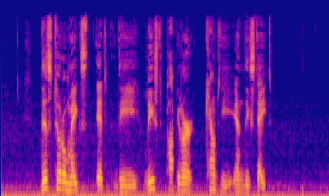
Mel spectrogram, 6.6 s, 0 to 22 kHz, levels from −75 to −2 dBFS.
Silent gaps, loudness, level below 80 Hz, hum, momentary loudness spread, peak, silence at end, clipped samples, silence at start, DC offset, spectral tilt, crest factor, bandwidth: none; -17 LUFS; -30 dBFS; none; 21 LU; -2 dBFS; 0 s; under 0.1%; 0 s; under 0.1%; -3.5 dB/octave; 18 dB; 16 kHz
